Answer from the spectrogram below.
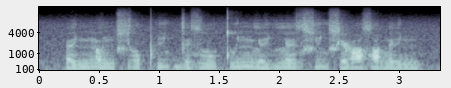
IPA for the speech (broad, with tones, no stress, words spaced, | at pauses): ɛ˩˥ɲnɔ˧ɲ ɕɤ˧˥pʼi˧˥˧ʎɡe˩˥zlu˧ tʷi˧˥˧ɲle˩˥ʎ le˧˥˧zɕə˥˨ʎɕə˧ ɭɤ˧˥zˤə˩˥ne˧ɲ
